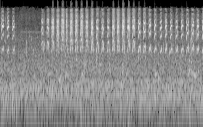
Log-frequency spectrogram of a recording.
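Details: Plantain squirrel (tupai kekes) giving a clear, rapid chattering call: sharp high clicks repeated about three times per second in long unbroken runs, with one short pause near the start; no other sounds.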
